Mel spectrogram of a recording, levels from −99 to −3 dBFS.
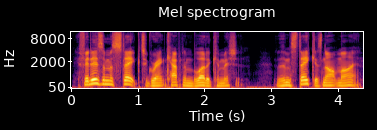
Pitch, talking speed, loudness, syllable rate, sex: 130 Hz, 220 wpm, -20 LUFS, 6.1 syllables/s, male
